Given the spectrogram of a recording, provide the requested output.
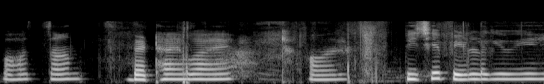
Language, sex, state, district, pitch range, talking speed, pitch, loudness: Hindi, female, Uttar Pradesh, Lalitpur, 235-245 Hz, 120 wpm, 240 Hz, -17 LUFS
